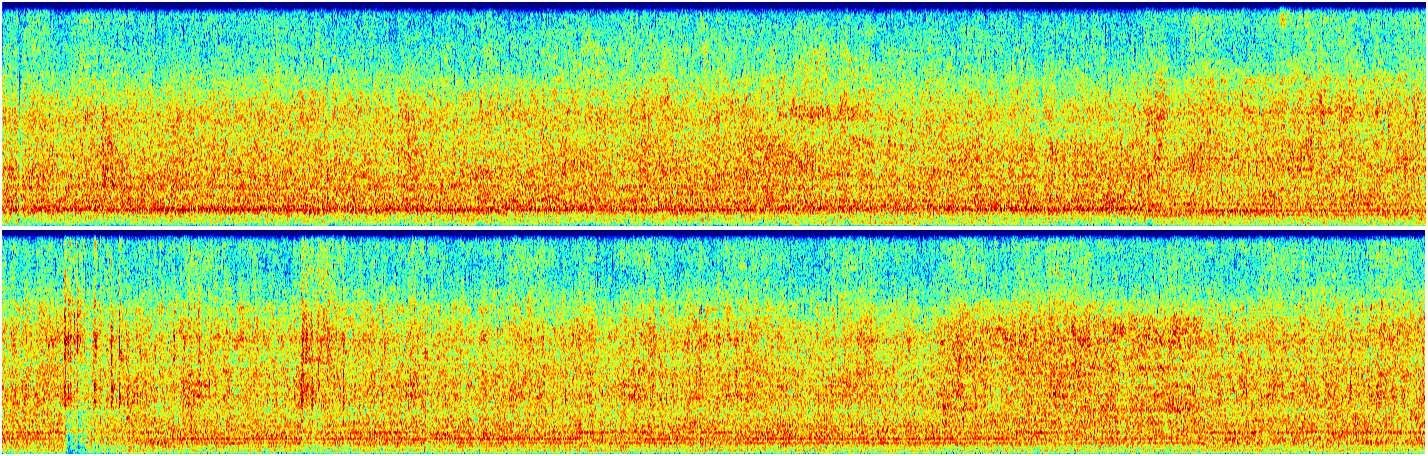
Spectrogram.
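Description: Auger piling rig running steadily as it bores a pile, its engine and auger drive making a continuous mechanical drone with steady tones. The pitch shifts about a third of the way in, and the sound dips briefly around the middle.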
